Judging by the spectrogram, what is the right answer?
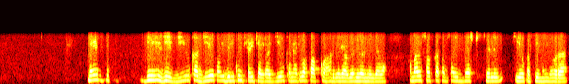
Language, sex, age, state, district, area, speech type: Urdu, male, 18-30, Bihar, Khagaria, rural, conversation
